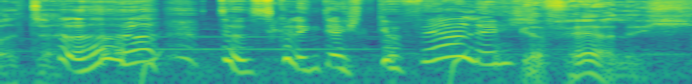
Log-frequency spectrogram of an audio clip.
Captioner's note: panics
